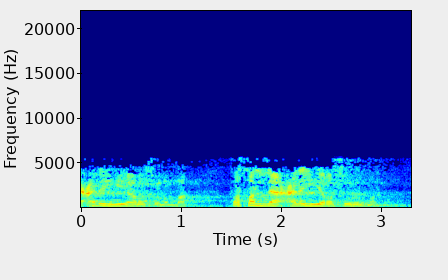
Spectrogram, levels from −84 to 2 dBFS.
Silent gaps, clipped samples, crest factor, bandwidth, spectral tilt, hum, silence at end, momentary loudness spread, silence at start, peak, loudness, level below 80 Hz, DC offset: none; under 0.1%; 20 dB; 5.8 kHz; -2 dB/octave; none; 0 s; 15 LU; 0 s; -10 dBFS; -28 LUFS; -58 dBFS; under 0.1%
